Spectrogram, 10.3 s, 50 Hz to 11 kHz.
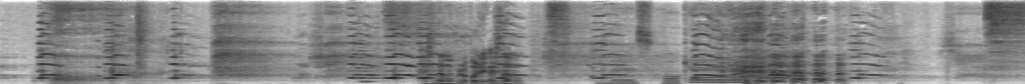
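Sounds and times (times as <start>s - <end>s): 
speech: 0.5s - 0.9s, 4.3s - 8.6s
person imitating seagull calls with their voice: 0.5s - 1.8s.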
